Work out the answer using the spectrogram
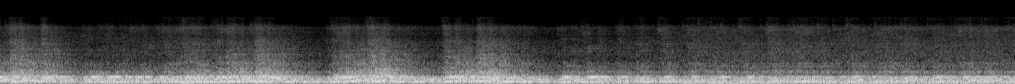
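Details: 1967 Chevy C10 V8 with Holley Sniper fuel injection, started after sitting about 23 to 25 hours; a few light blips then smooth settled rumble, no misses or knocks, healthy cold start and idle.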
